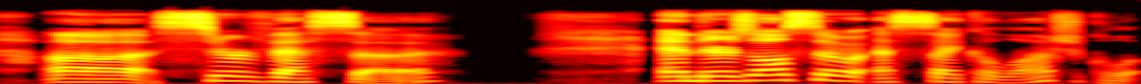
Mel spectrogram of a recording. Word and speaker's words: cerveza: The locals there speak with distinction, meaning there's a crisp difference between an S sound and a soft C or Z. Oh, like the word cerveza. Right, cerveza.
